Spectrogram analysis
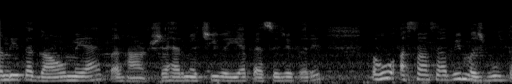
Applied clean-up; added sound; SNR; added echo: none; none; none; none.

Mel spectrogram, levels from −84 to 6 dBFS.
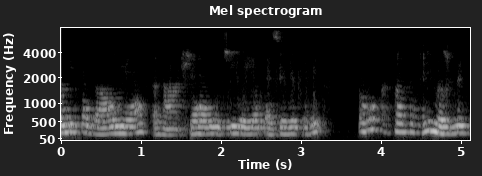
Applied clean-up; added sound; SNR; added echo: neural mask model DeepFilterNet 3.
